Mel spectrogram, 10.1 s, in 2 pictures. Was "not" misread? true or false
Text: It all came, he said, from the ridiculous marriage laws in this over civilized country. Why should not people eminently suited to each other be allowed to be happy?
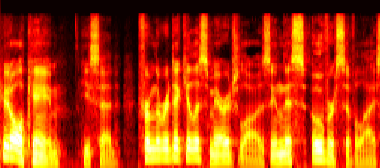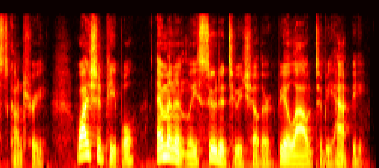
true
